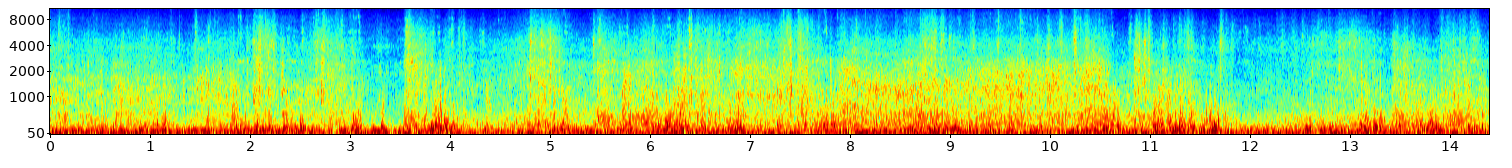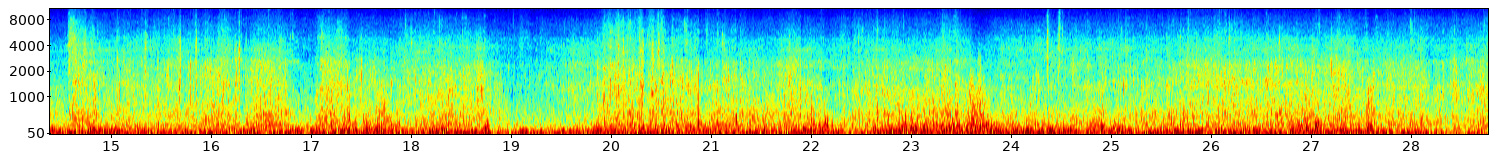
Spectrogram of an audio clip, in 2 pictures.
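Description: A bicycle frame clatters and rattles over bumps.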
